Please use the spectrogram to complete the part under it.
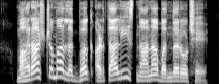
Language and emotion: Gujarati, neutral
